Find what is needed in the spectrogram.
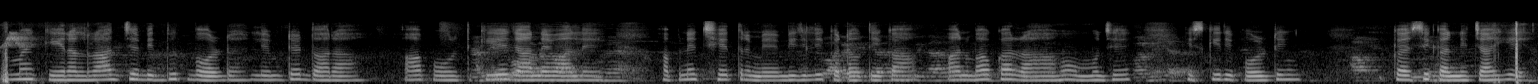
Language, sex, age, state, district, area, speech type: Hindi, female, 45-60, Uttar Pradesh, Ayodhya, rural, read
